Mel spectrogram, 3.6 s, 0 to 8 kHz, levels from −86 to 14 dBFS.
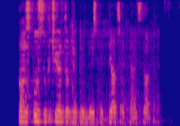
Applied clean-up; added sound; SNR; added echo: neural mask model DeepFilterNet 3.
